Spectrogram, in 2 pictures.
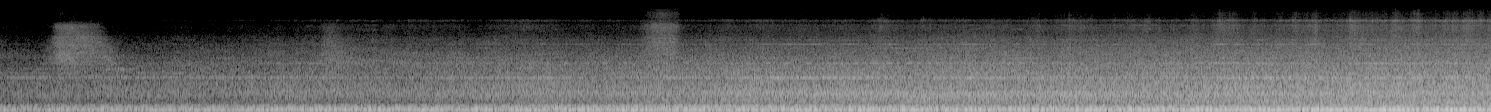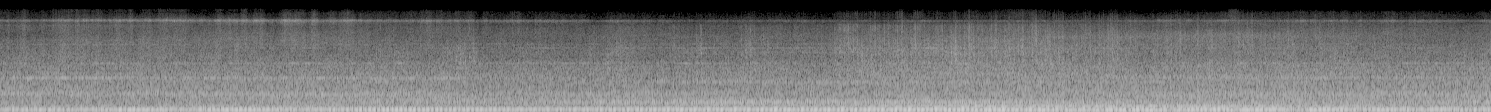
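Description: Diesel-electric freight locomotives pulling a long train, a low steady engine rumble that grows steadily louder as they approach.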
